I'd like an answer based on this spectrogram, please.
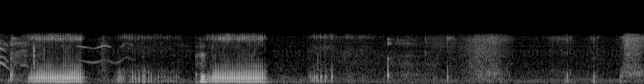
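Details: Sleeping Labrador Retriever named Rowdy, new to the household, gives two loud, raspy snores in quick succession, each rough and droning, followed by quieter breathing, snuffles and faint room noise.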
